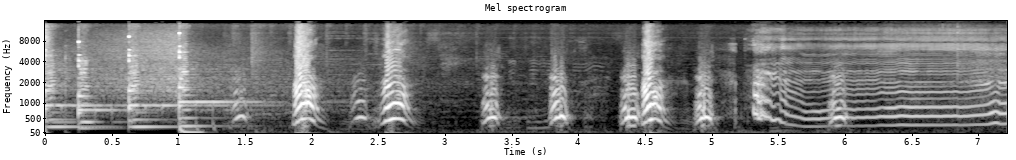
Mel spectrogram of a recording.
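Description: A loud dog lets out a quick series of sharp barks and yips, about eight in irregular rhythm, then ends with a long, drawn-out whimpering whine. No one speaks.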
